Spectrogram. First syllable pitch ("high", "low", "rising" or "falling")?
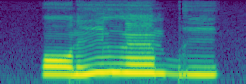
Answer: low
